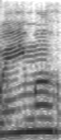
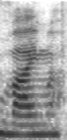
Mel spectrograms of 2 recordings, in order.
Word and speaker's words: Weimar: Weimar ou Weimar, tá, Sim. gente? São duas pronúncias possíveis porque não somos falantes de língua alemã.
